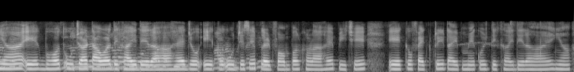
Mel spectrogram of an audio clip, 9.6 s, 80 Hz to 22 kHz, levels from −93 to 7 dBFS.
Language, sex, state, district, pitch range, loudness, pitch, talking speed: Hindi, female, Uttar Pradesh, Budaun, 200-215 Hz, -16 LUFS, 210 Hz, 180 wpm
